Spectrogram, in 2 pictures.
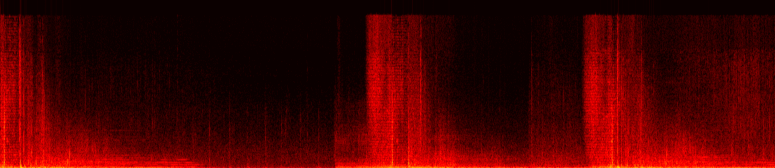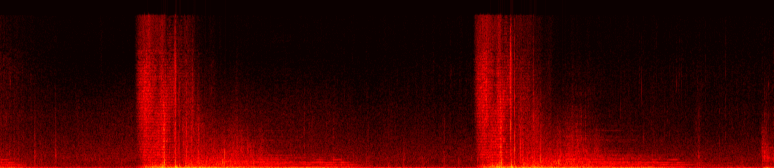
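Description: Confringo explosion spells going off in Hogwarts Legacy, four loud blasts spaced several seconds apart, each a sharp burst followed by a crackling, rumbling tail under a steady game ambience.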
